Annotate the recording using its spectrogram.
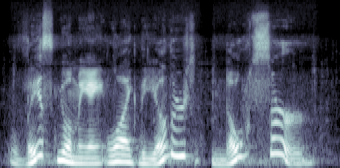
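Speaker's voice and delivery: bad put-on goofy cartoon dog voice, swooping. Speaker eating gummies jokes about an odd one; bad Goofy impression. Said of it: "That was a really bad goofy impression".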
